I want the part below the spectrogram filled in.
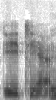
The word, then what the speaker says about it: Etienne: I've seen it pronounced Travis Achin. I've seen it. I've heard it pronounced Travis Etn. Um, so I believe it's Etn.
